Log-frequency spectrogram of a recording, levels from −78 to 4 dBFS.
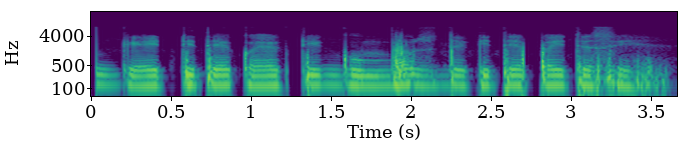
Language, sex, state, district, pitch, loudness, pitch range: Bengali, male, Assam, Hailakandi, 125 Hz, -19 LUFS, 125-130 Hz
